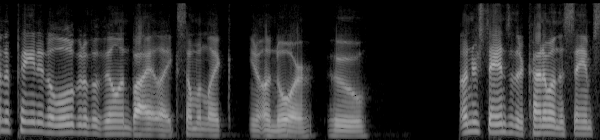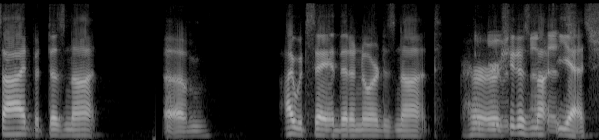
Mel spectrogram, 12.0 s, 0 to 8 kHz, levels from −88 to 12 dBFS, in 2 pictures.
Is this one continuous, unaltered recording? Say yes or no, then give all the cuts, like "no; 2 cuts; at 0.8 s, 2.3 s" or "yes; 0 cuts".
no; 3 cuts; at 2.4 s, 3.2 s, 10.5 s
